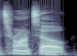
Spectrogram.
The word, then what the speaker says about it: Toronto: time ago from the Toronto homies not to pronounce the second T because then they'll know yeah you're not from there so you don't say Toronto you say Toronto yeah but I want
